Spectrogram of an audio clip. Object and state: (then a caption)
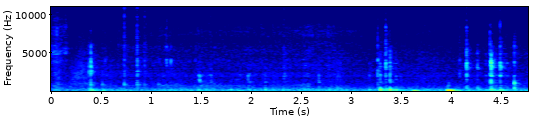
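Wooden box. Long nails tap and scratch the textured, carved, white-washed patterned wooden lid of a medium hollow wooden box with a small metal knob. Quiet, soft clicky taps and faint scratches sound over a low hollow thud, growing busier in the second half with one louder knock near the four-second mark. Each tap dies away almost instantly.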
